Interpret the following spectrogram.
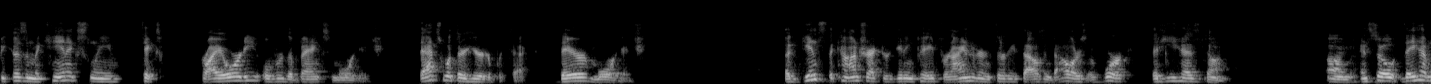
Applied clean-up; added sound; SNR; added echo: none; none; none; none.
